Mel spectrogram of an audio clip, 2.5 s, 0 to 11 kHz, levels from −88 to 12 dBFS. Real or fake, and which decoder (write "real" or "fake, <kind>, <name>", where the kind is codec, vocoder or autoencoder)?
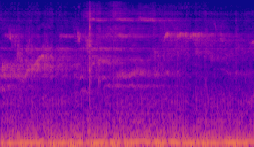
fake, vocoder, Vocos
